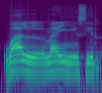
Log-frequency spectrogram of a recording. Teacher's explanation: dengan huruf mim hukumnya adalah alif lam qamariah atau izhar qamariah maka huruf lamnya dibaca izhar dibaca jelas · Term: izhar qamariyah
